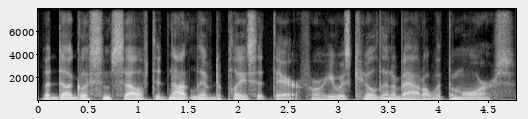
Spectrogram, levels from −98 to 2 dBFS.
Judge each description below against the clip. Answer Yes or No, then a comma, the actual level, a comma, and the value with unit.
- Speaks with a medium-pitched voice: No, low, 100 Hz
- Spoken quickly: Yes, fast, 250 wpm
